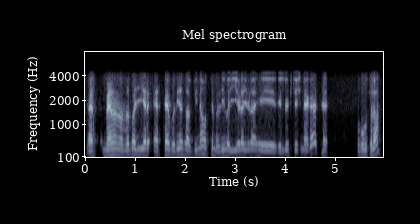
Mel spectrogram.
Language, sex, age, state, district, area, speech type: Punjabi, male, 18-30, Punjab, Kapurthala, urban, conversation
